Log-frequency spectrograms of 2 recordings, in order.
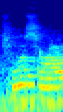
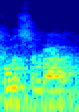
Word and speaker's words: Chelicerata: Chelicerata or Chelicerata, I've heard it pronounced both ways.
